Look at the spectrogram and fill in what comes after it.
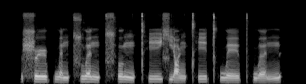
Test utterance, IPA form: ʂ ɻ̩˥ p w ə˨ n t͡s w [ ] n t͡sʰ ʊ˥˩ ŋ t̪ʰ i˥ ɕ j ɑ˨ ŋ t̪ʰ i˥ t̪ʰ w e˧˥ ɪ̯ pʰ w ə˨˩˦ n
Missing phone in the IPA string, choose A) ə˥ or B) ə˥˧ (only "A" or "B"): B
